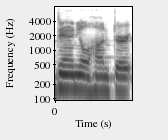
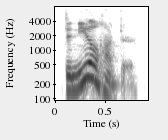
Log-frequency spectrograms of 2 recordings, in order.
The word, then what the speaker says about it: Danielle Hunter: this guy's name wrong it's not daniel hunter it's daniel the neil hunter this is me learning words today uh or yesterday danielle hunter so he's got a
